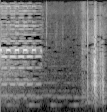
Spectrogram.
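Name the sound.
telephone ringing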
